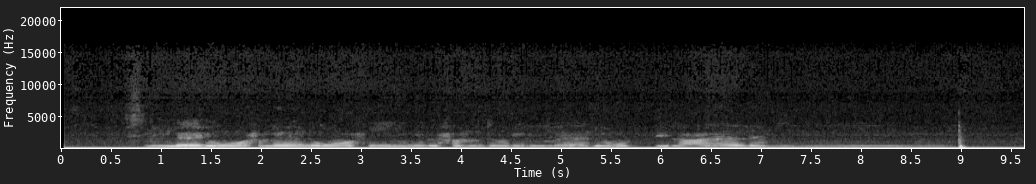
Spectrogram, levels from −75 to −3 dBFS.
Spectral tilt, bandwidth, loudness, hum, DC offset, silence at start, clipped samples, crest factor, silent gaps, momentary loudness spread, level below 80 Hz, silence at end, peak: -8.5 dB/octave; 15.5 kHz; -22 LUFS; 50 Hz at -40 dBFS; under 0.1%; 0.05 s; under 0.1%; 16 dB; none; 6 LU; -42 dBFS; 0 s; -4 dBFS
